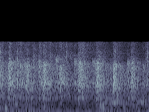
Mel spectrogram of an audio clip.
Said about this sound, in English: Love the Lord this morning with a hand clap of praise.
